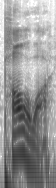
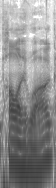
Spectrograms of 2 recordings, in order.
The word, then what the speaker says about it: Palawa: Palawa. Yes, I pronounced that right. Palawa people. P-A-L-A-W-A.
